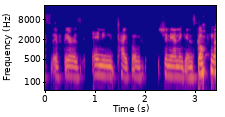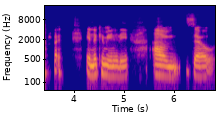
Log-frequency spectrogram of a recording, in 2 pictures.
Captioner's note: laughter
